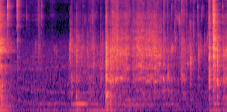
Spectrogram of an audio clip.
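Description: A steel ladle stirring boondi into raita in a stainless steel bowl, with wet stirring sounds from about two seconds in. A sharp clink of the ladle against the bowl comes near the end.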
